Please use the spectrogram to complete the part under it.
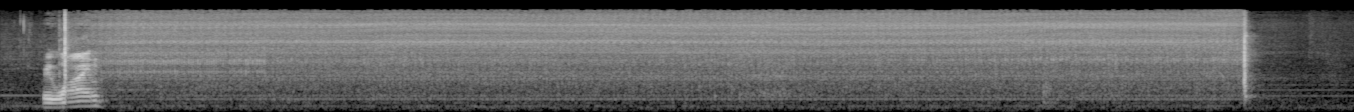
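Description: A cassette player plays a tape with a steady soft hiss.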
